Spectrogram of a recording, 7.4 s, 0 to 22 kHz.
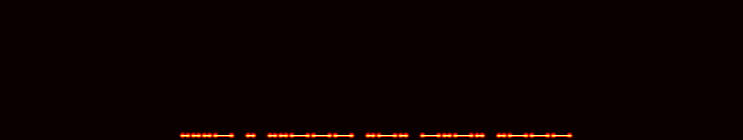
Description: Morse code, heard as a keyed tone, about 22 wpm, 700 Hz. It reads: VE2RCJ
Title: DXCC-100 Call Signs - 6 Characters - Repeated 2x - 22wpm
